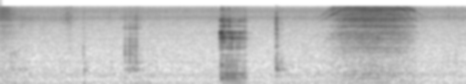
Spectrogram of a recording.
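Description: A pause in a man's talk filled with a few short mouth clicks and lip smacks, the loudest a little over a second in, then a faint breath near the end.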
